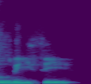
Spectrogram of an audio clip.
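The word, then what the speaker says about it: Lethe: actually when the society lithi takes her in yeah um so uh later is it pronounced leafy yeah what did you oh i was i was always saying it like let it go it's funny because i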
